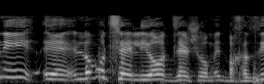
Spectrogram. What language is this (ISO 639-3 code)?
heb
